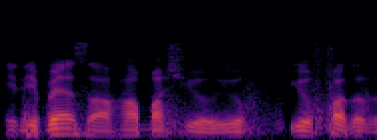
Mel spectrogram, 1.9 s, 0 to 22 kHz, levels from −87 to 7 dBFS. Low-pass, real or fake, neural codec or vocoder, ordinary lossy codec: 7.2 kHz; real; none; Opus, 24 kbps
